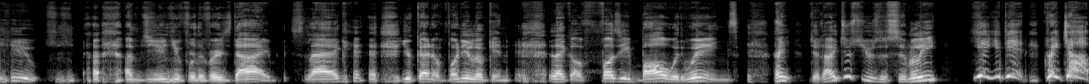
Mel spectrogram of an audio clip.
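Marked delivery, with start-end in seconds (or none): 0.0-7.4 giggly speech broken by laughter. Teasing a friend who asks what is so funny, laughing while talking. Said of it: "What are you laughing at?".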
